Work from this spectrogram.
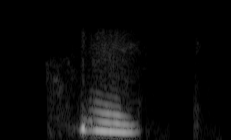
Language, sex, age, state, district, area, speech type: Hindi, female, 45-60, Uttar Pradesh, Lucknow, rural, conversation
